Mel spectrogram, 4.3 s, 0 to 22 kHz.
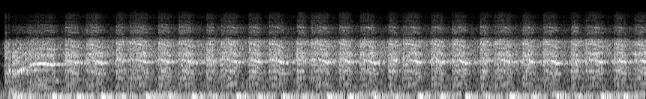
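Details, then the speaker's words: Honda Prelude cranking on fresh fuel: starter cranks steadily at about 98 beats a minute but never catches; crank no start from a misinstalled distributor gear. "we got the gear on the distributor flipped around uh we got the gear put on the crank pulley down there so we're good to fire it up now"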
